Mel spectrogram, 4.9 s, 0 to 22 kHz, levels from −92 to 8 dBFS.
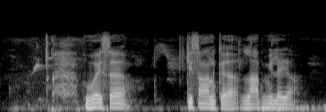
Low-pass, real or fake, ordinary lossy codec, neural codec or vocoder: none; real; none; none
